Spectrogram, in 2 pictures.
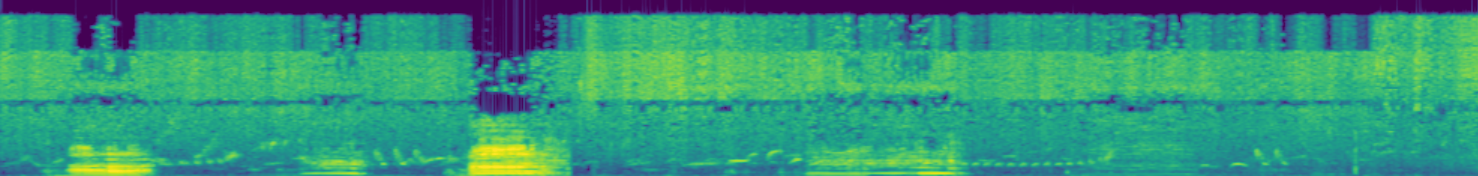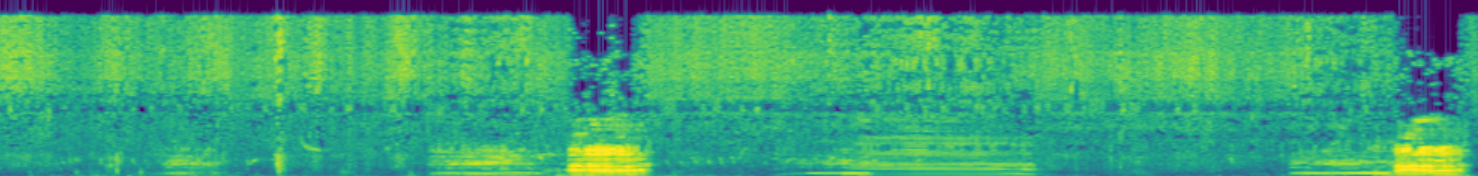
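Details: Cattle crossing a river toward the livestock pen, lowing repeatedly; many overlapping moos from several animals, short and long, strong harmonics, over constant low background noise.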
